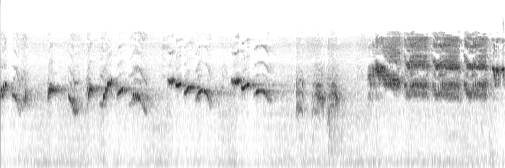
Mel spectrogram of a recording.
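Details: Hwamei in full, nonstop song: loud, varied whistled phrases with rising and falling slurs, then a rapid buzzy, scratchy rattle of high notes in the last second or so.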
